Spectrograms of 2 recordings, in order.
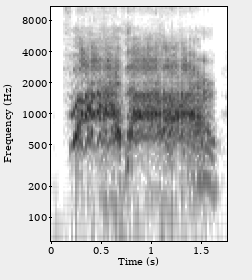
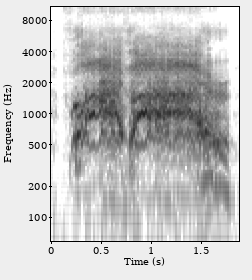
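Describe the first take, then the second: No difference in how they are said.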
